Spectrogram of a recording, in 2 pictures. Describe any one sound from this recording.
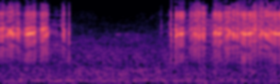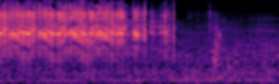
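A fishing reel's drag buzzes loudly in bursts.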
